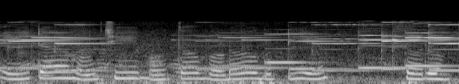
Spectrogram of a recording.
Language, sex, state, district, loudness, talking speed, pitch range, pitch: Odia, female, Odisha, Malkangiri, -15 LUFS, 105 wpm, 235-285 Hz, 260 Hz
